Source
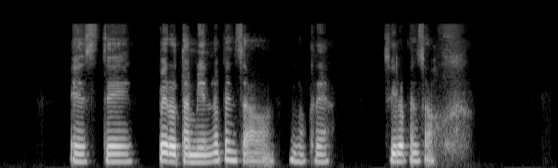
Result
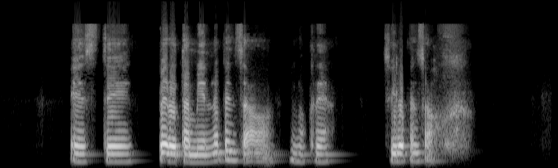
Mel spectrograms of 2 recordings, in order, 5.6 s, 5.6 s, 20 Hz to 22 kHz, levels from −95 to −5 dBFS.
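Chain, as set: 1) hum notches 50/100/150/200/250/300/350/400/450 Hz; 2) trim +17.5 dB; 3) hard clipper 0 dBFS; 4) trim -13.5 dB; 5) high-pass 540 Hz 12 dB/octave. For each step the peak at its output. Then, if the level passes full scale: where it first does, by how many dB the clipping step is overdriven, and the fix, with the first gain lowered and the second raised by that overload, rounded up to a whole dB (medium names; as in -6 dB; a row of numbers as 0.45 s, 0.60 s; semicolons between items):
-11.0 dBFS, +6.5 dBFS, 0.0 dBFS, -13.5 dBFS, -11.0 dBFS; step 2, 6.5 dB; step 2 +10.5 dB, step 4 -6.5 dB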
